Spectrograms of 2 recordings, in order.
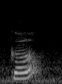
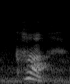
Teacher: क में जो वायु कम मात्रा में निकल रही है, ख बोलते हैं वायु जो अधिक मात्रा में निकल रही है, तो जिसमें कम मात्रा में वायु निकलती है वो अल्प प्राण और जिसमें अधिक वायु में निकलती है वो महाप्राण, क ख।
